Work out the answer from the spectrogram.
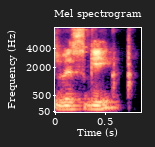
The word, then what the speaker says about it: WSGI: of flask now what is a wisy toolkit wisy toolkit stands for wsgi PR pronounce wisy okay and actually it's the name work and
